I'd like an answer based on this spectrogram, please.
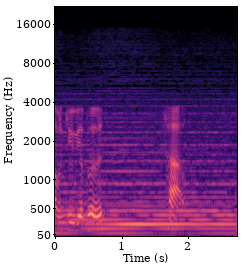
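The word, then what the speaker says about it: faux: Fau. F-A-U-X. Fau. It is not fox.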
